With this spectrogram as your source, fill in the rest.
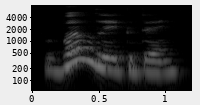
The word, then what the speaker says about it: Великдень: варіант також не підходить Великдень підкреслена буква к а звук Ґ пам'ятайте Ґ к чому Бо дзвінкий впливає на нього А як же той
